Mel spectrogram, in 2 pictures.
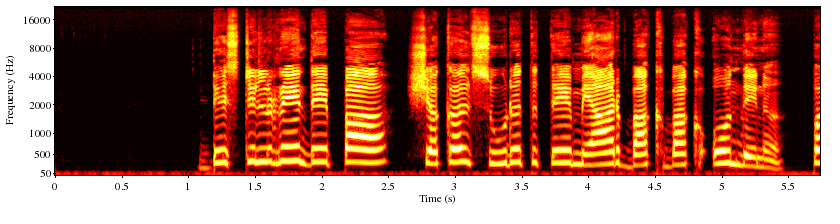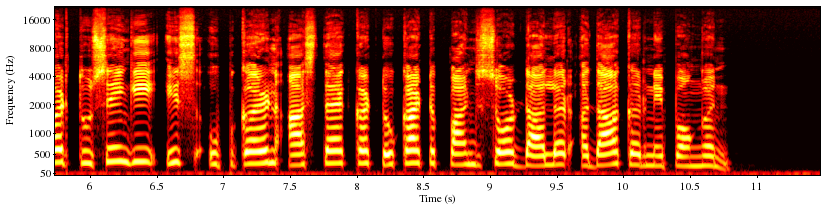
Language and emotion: Dogri, neutral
